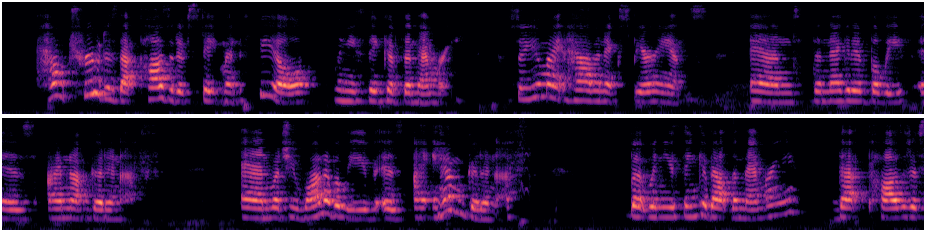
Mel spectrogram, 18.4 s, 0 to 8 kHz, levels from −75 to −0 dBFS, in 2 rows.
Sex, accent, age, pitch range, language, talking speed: female, American, 20-39, 220-270 Hz, English, 155 wpm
